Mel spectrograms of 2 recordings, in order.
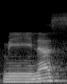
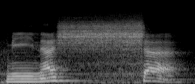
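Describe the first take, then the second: First: The consonant is a sharp hissing s sound. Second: The consonant is a spread sh sound. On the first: The speaker calls it wrong. "Jangan sampai minas sa sa" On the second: The speaker calls it right. "Shin makhrajnya tengah lidah"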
